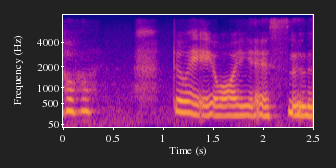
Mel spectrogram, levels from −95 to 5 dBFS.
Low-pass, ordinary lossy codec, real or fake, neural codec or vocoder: 7.2 kHz; none; fake; codec, 16 kHz, 1 kbps, X-Codec, HuBERT features, trained on LibriSpeech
